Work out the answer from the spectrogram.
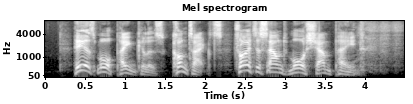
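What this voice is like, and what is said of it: Posh English accent. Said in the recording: “I'm doing a really posh accent.”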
